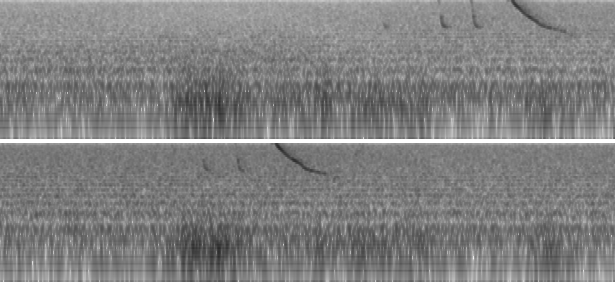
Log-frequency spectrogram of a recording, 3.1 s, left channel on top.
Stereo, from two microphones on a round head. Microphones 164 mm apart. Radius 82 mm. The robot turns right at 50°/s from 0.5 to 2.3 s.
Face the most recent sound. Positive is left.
turn(degrees=-30)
